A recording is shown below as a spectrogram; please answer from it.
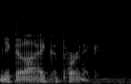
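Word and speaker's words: Mikołaj Kopernik: room County um so we use the Polish pronunciation of of Nicholas Copernicus which is Nikolai copernic I know you yeah I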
